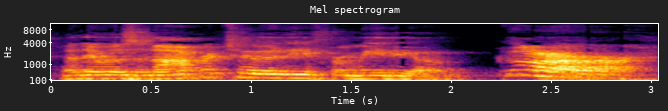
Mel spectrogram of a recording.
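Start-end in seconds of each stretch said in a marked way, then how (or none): 2.3-2.9 loud, higher-pitched comic growl; mock angry growl. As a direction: growl as if losing your temper. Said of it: "To get angry".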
